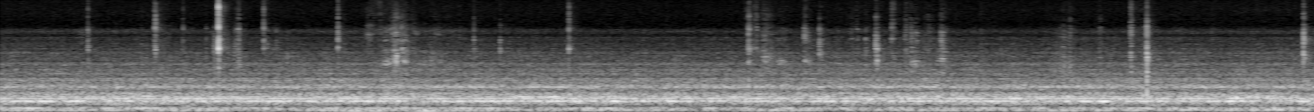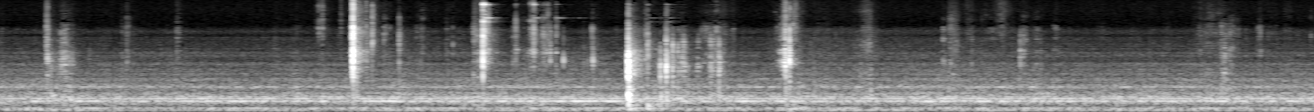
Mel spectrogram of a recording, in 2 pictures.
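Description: Scattered light clicks and taps of small tool parts being handled and worked on, with several sharp clicks between about twelve and sixteen seconds in, over a faint steady hum.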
